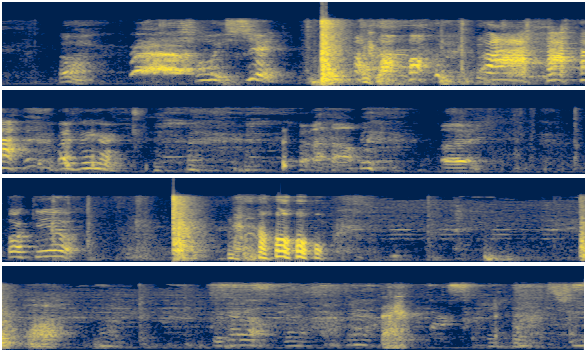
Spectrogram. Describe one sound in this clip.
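Young men talk and laugh loudly close by in a room.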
